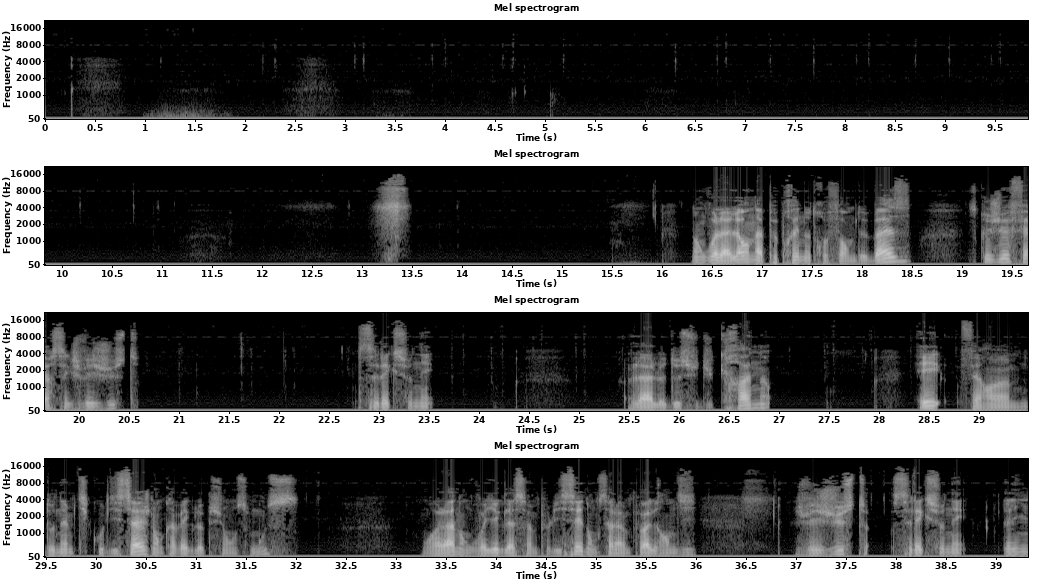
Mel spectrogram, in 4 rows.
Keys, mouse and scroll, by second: 1.9-3.7 middle drag, 3.7-5.5 drag, 6.3 click, 12.8 middle click, 14.8-15.2 scroll up 1, 15.2 middle click, 18.1-19.2 middle drag, 21.6-23.0 drag, 23.5 ctrl+KP_Add, 24.0 ctrl+KP_Add.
